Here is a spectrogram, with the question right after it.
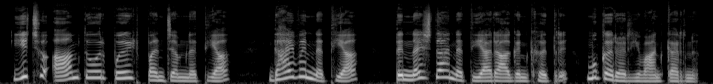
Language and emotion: Kashmiri, neutral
